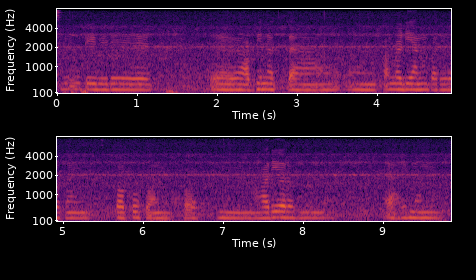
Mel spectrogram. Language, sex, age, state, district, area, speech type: Odia, female, 30-45, Odisha, Jagatsinghpur, rural, spontaneous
